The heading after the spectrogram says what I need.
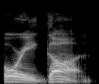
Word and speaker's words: Oregon: for how long they were in Oregon but nurse ratchet said it was actually origon I know how to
